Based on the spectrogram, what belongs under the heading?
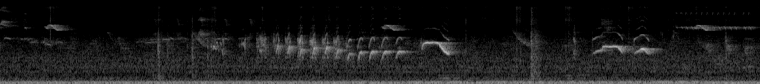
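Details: Cucak ijo, the greater green leafbird, singing gacor but more quietly. Thin high notes and a buzzy chattering passage lead to a loud downward-sweeping whistle, with scattered whistles after it and steady low background noise.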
